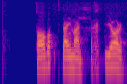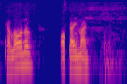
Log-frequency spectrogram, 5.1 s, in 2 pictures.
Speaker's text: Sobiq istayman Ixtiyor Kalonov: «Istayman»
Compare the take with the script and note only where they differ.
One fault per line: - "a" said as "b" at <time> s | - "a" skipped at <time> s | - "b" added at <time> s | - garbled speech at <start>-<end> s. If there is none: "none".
none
